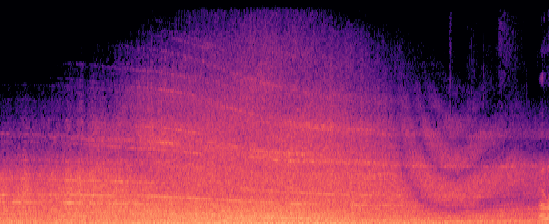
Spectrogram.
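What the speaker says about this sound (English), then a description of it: "I live near to Zurich airport and the plane is coming" A plane passes overhead on approach near Zurich airport, its loud engine roar filling the whole stretch and then sweeping away with a falling whine at the end.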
